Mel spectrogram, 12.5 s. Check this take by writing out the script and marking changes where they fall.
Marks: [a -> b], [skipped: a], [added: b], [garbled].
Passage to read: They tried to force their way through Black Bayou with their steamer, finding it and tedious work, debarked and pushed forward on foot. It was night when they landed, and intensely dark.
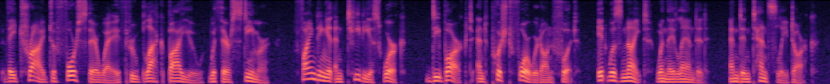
They tried to force their way through Black Bayou with their steamer, finding it and tedious work, debarked and pushed forward on foot. It was night when they landed, and intensely dark.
